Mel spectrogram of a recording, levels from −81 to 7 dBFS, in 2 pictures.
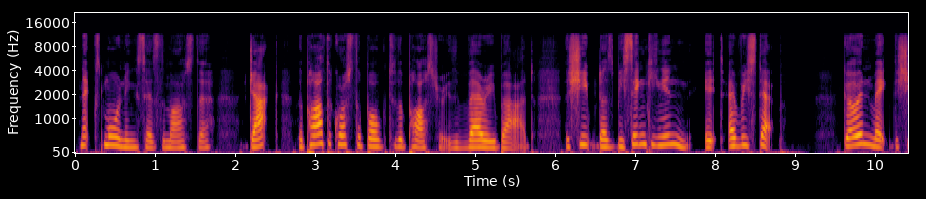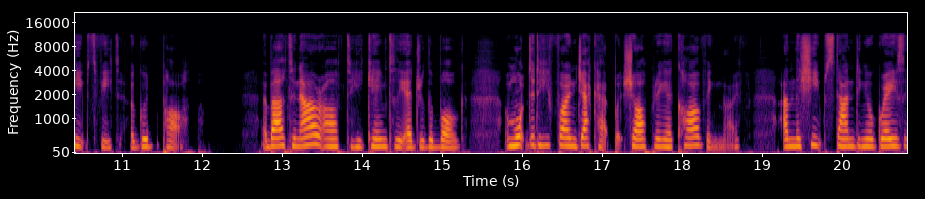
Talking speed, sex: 190 wpm, female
